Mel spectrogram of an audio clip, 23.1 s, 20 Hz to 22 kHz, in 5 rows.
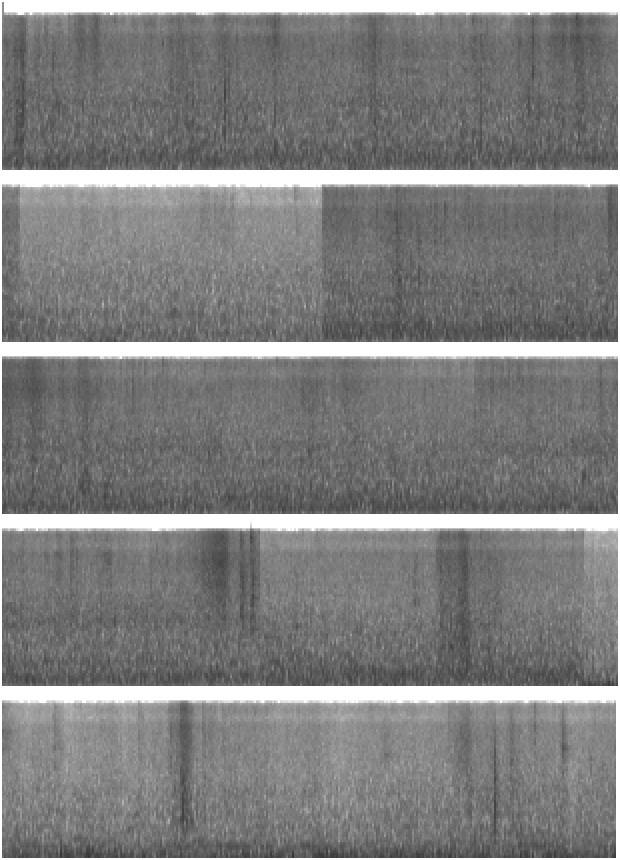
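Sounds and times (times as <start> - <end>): chicken deep-frying in oil: 7.0 - 15.8.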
